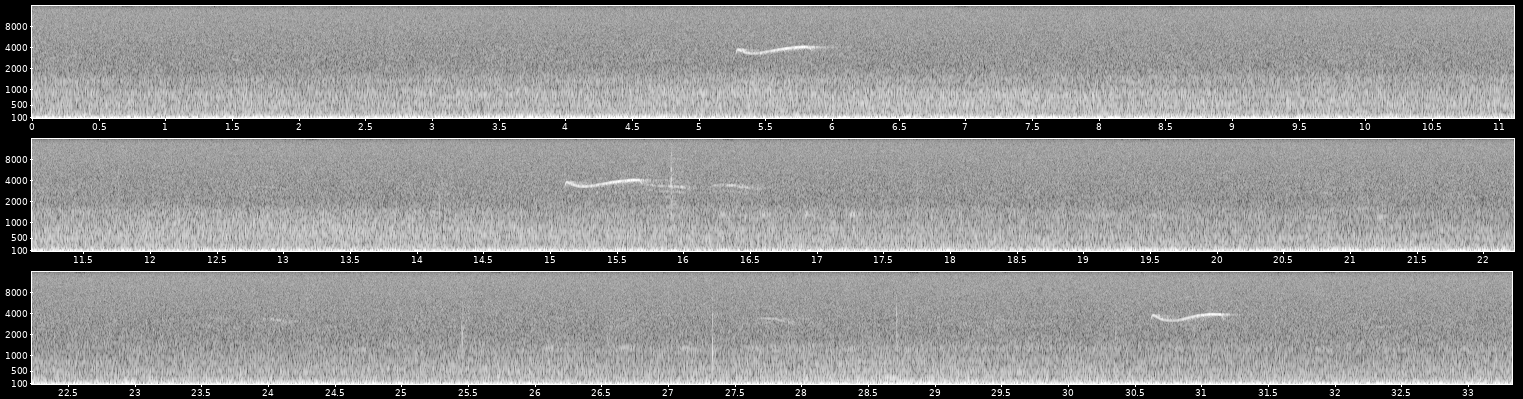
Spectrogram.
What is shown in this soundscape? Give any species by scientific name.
Contopus virens, Cyanocitta cristata, Corvus brachyrhynchos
